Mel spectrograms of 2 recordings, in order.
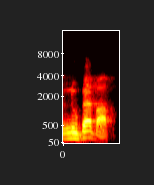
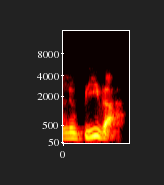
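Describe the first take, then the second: First: The name is said the intended, Spanish-based way. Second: The name is said the way Houston speakers said it. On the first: This is how the name was meant to sound. The speaker calls it right. "something that was easy to pronounce for immigrants" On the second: Native English speakers misread the name. The speaker calls it wrong. "they would pr- pronounce that Nubiva"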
